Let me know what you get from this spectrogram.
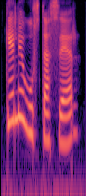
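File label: what do you like to make, Spanish, female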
